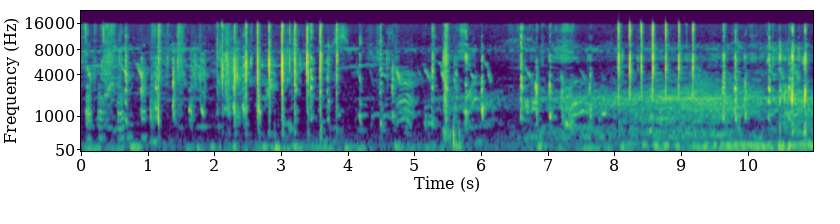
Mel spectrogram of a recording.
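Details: Serama or bantam (kate) chickens kept in a small backyard pen give short, soft clucks among sharp tapping and pecking clicks; chicken call.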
